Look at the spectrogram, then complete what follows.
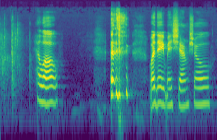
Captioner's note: applause; giggling nervously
